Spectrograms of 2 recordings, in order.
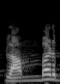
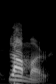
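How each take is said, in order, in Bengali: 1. 'm'-এর পরে একটি 'b' উচ্চারণ করা হয়। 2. 'm'-এর পরে কোনো 'b' উচ্চারণ করা হয় না। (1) "আমরা প্লাম্বার বলি ঠিকই" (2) "বাট আসলে কথা হচ্ছে প্লামার"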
